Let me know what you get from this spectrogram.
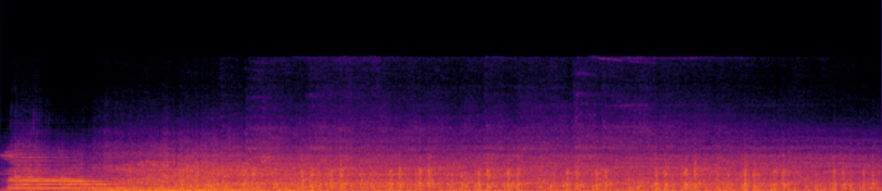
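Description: A passenger train's horn sounds once, a chord of several tones lasting about a second and a half, then the train passes close by: loud running noise with the clatter of wheels on the rails as the coaches go by.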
